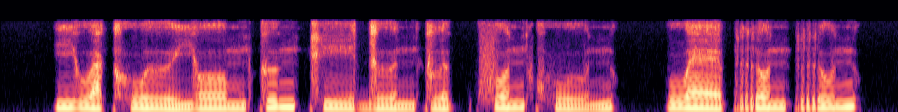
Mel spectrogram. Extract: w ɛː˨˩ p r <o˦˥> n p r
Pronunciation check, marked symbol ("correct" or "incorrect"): incorrect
